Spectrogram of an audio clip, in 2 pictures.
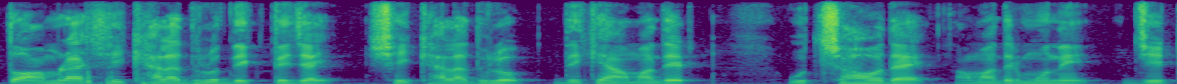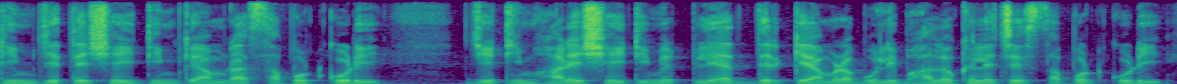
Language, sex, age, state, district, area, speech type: Bengali, male, 30-45, West Bengal, South 24 Parganas, rural, spontaneous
